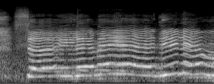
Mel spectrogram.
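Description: A young girl singing unaccompanied, holding long, wavering notes. She takes a quick breath just at the start.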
